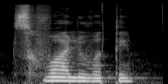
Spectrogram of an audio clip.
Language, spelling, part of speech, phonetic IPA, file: Ukrainian, схвалювати, verb, [ˈsxʋalʲʊʋɐte], Uk-схвалювати.ogg
- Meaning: to approve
